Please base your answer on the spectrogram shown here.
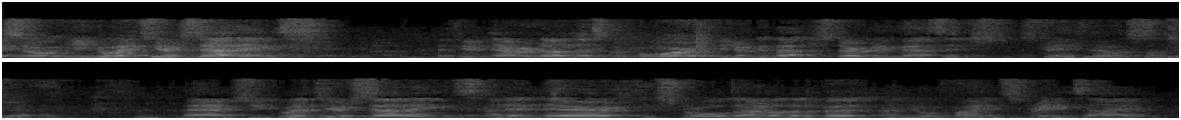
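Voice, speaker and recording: A middle-aged Northern Irish man with a fairly high voice speaks to a live audience at a faith and culture seminar, a crowd audible in the background. His talk is jokey and fast, full of ums and questions to the room. In the large echoey room, the recording sounds roomy, distant, and dull, with faint hiss.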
